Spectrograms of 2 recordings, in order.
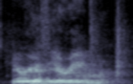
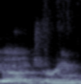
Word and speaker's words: Kiriath Jearim: Kiriath Yearim. So it'd be, in English, it'd be Jerim, but in Hebrew, you don't pronounce it as a J. It'd be a yeah.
